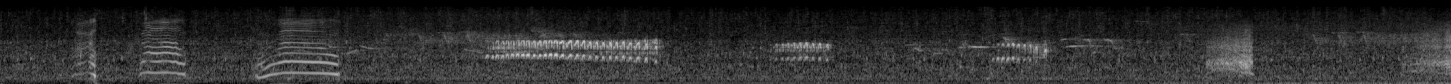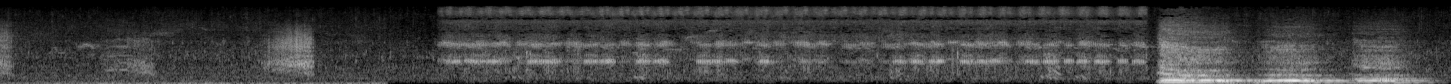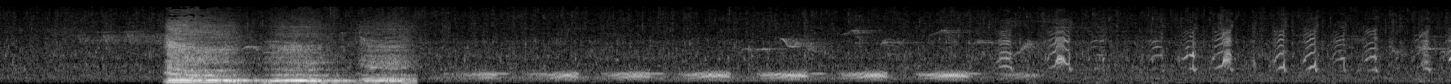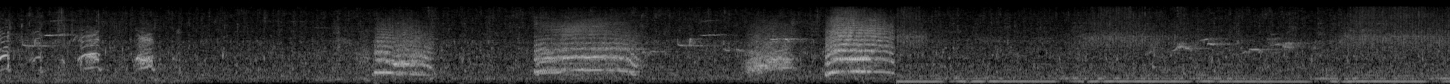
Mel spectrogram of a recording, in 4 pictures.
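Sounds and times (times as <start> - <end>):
rapid rhythmic croaking: 18.9 - 28.8
walrus bellowing: 26.1 - 28.9, 30.7 - 33.2
heron calls: 30.7 - 33.2.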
